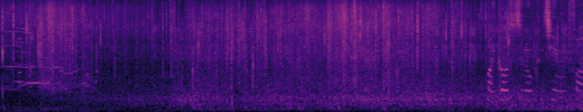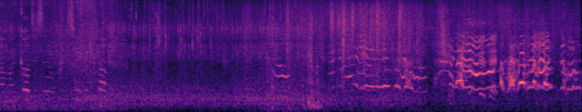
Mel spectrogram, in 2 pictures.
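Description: Fire crackles and roars steadily.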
